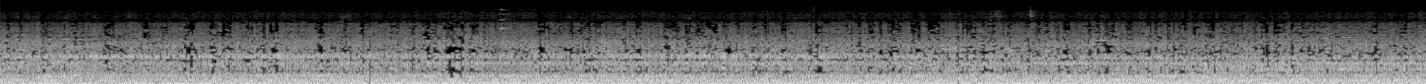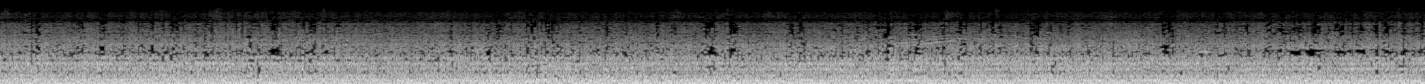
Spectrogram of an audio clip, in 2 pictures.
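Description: Running noise of an MTR Tung Chung Line CAF electric train heard from inside the car: a loud, steady rumble with an even hum from the drive, as the train runs at a constant speed.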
